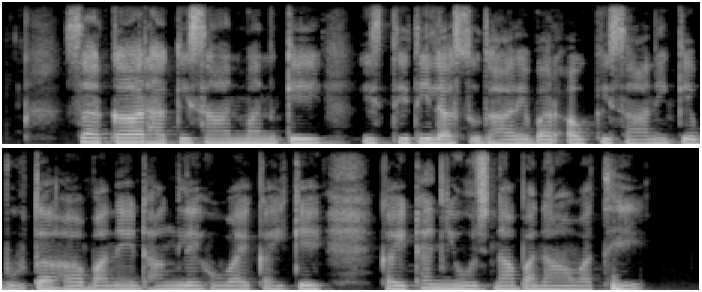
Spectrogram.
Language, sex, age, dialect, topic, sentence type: Chhattisgarhi, female, 18-24, Eastern, agriculture, statement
